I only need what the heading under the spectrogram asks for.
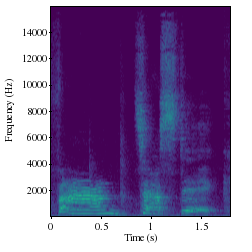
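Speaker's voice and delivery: high, slow, loud exclamation; big reveal. Acted. Reader unveiling the name to young listeners, thrilled. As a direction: announce the stick's name like a showman. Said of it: "ready for this?".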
